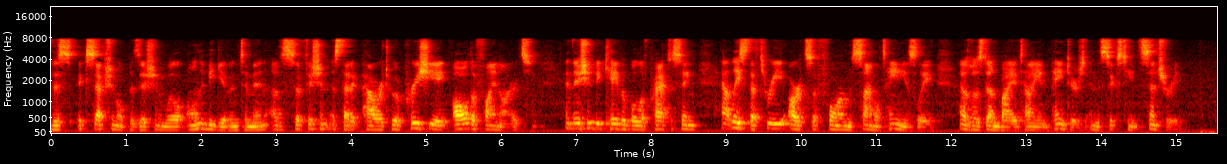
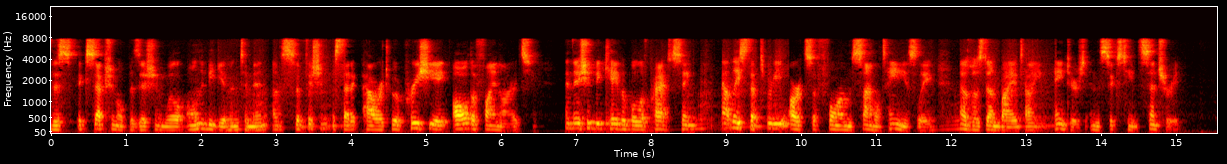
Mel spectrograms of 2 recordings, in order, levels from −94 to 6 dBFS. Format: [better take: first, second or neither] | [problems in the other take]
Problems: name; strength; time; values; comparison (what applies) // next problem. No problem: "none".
first | noise reduction (neural mask model RNNoise)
